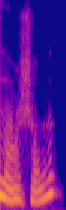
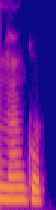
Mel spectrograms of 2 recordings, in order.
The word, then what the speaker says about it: mangeons: mange on mange nous mangeons vous mangez ils mangent elles mangent sans la lettre E la prononciation serait nous Mango mais nous voulons nous mangeons donc nous ajoutons l'autre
